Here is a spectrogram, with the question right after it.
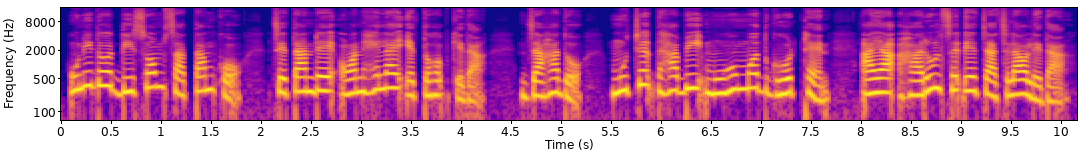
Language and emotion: Santali, neutral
